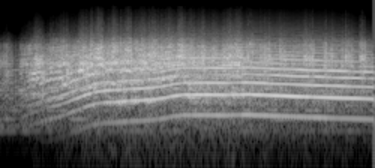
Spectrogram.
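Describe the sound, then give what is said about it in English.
A siren winds up from a low pitch, rising steadily over the first couple of seconds before holding a loud, sustained wail with no voices present. “Just go to the siren.”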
